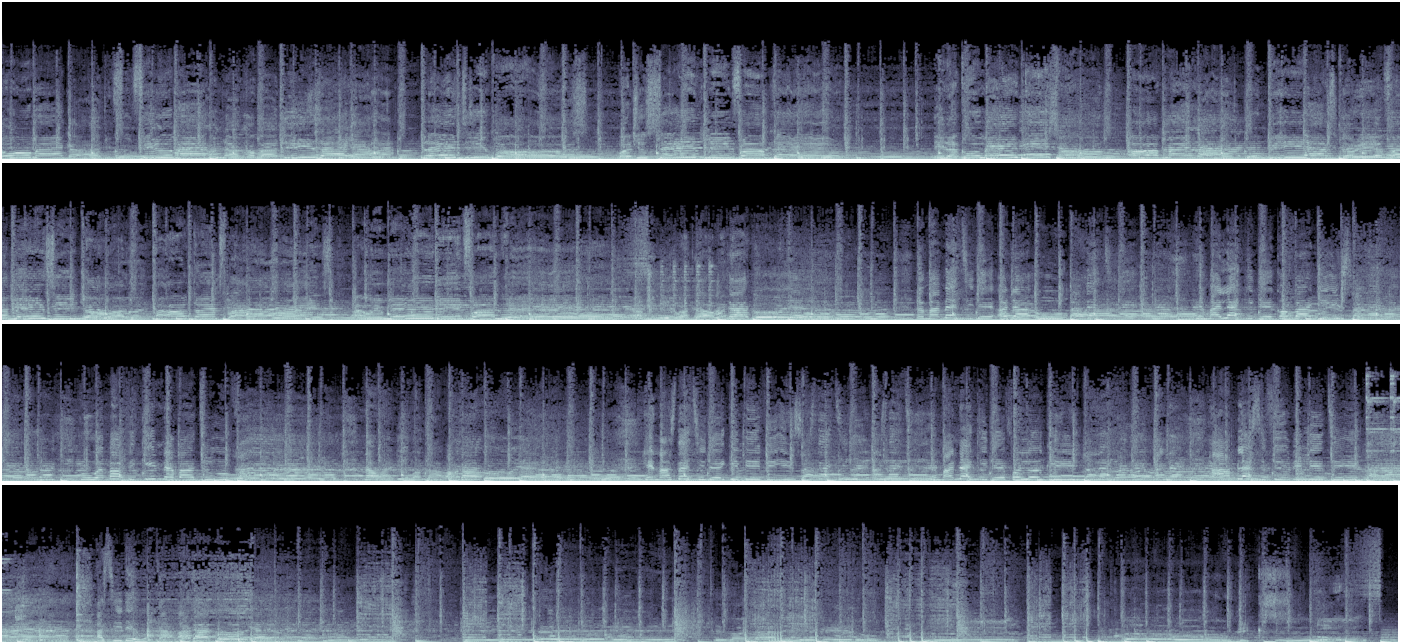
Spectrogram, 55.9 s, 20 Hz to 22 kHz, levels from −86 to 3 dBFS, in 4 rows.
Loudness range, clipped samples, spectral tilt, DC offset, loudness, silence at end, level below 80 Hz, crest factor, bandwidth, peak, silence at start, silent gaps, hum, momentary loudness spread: 2 LU; under 0.1%; -5 dB/octave; under 0.1%; -14 LUFS; 0 s; -18 dBFS; 12 dB; 17 kHz; 0 dBFS; 0 s; none; none; 5 LU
